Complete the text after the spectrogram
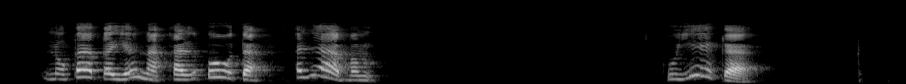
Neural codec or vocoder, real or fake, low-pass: none; real; 7.2 kHz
